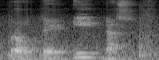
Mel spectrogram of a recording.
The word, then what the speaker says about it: proteínas: Tiene hiato, proteínas. Hay que poner acento en la I para que se separe de la E.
